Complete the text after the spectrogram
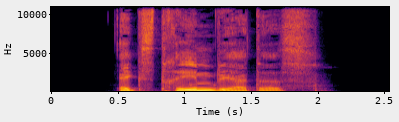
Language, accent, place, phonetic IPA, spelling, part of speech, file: German, Germany, Berlin, [ɛksˈtʁeːmˌveːɐ̯təs], Extremwertes, noun, De-Extremwertes.ogg
- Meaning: genitive singular of Extremwert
